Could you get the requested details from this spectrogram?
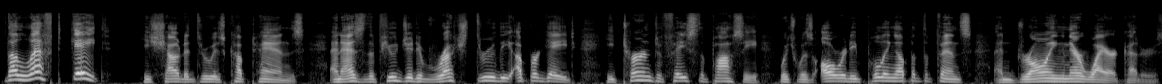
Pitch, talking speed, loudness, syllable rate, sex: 135 Hz, 185 wpm, -23 LUFS, 5.0 syllables/s, male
